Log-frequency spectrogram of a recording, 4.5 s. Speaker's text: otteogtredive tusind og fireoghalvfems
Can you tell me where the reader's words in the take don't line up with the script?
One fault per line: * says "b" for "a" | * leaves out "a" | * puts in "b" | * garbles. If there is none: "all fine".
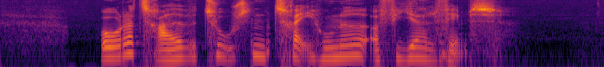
* puts in "tre hundrede"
